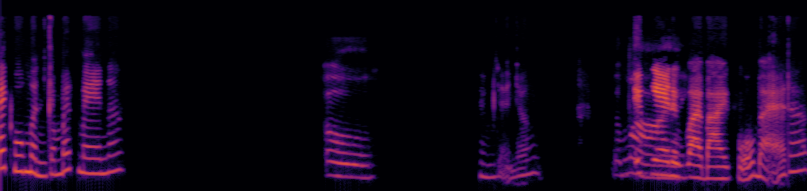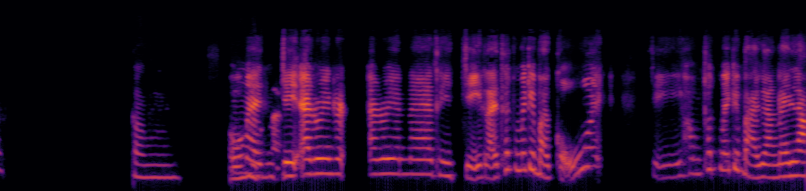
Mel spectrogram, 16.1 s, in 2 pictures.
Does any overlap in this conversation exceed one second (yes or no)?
no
